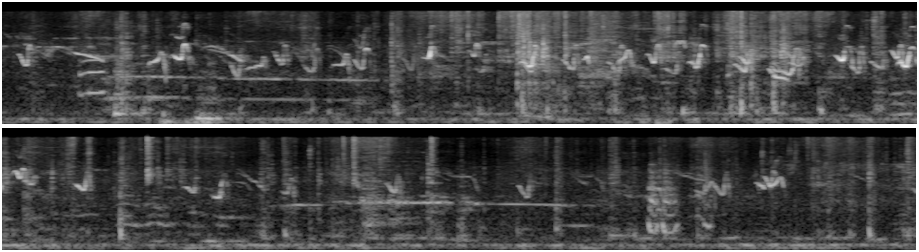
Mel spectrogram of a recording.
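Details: Grey francolin chicks giving sweet calls: many high, thin peeps and short down-slurred chirps overlapping in a busy, irregular chorus, with a few longer level whistles and a steady low hum beneath.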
